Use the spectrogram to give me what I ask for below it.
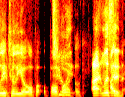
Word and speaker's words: Tuli Tuipulotu: Tuli Tuli Tuipulotu. I listen, It's Tuli. Tuli. Tuli Tuipulotu.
